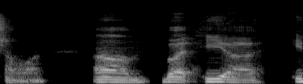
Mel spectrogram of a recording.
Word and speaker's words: Shyamalan: m night shyamalan um i'm not shyamalin or shyamalan one of those um sorry if i mispronounced that i think it's shyamalan um but he uh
